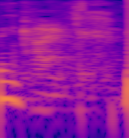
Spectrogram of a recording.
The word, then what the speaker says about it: Kindt: I don't know if it's Kint or Kint. Do you know anybody? – Kind. – Matt Kint, K-I-N-D-T. – Mm-hmm. – It's Mind, M-G-M-T is the way it's spelled.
